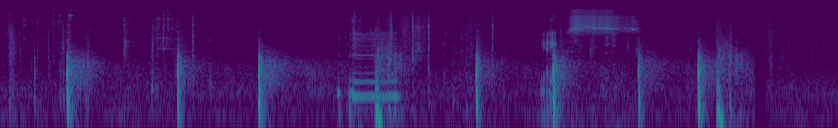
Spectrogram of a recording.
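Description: Short game item clicks and rustles sound one after another.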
